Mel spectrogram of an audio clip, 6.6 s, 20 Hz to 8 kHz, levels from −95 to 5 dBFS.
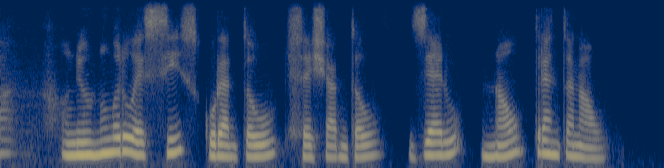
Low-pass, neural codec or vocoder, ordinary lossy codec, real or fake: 7.2 kHz; codec, 16 kHz, about 1 kbps, DyCAST, with the encoder's durations; Opus, 16 kbps; fake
